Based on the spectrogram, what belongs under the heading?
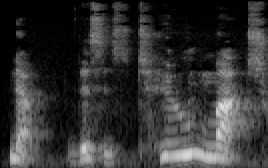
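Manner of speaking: loud, slow angry outcry; angry call. A narrator's reading. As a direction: cry it out slowly in anger. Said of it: "Grandfather called angrily".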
